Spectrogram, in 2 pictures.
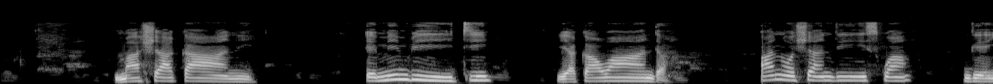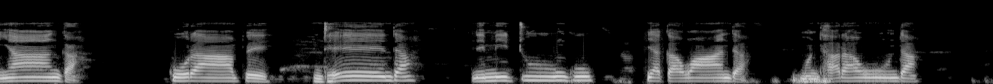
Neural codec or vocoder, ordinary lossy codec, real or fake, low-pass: none; AAC, 48 kbps; real; 7.2 kHz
